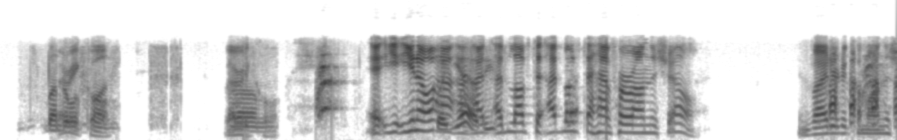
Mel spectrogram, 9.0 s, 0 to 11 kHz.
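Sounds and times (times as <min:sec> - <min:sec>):
speech: 0:00.5 - 0:01.2, 0:02.3 - 0:02.8, 0:03.7 - 0:07.0, 0:08.0 - 0:08.9
Norwich Terrier rescue dog barking: 0:03.2 - 0:03.5
laughter: 0:08.2 - 0:08.9.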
